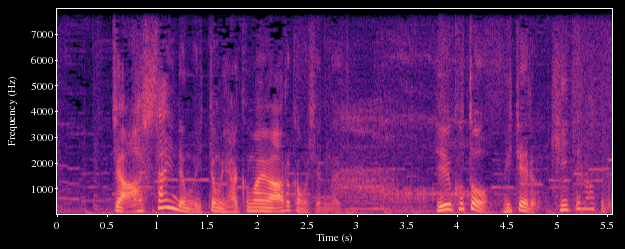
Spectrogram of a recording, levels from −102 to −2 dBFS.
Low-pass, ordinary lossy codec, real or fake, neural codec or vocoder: none; none; real; none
